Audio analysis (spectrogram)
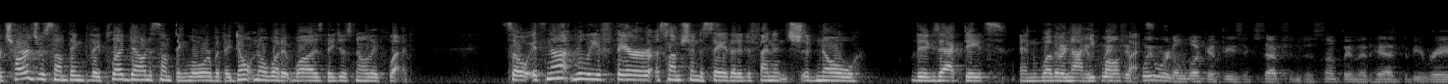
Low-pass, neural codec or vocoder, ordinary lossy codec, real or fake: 7.2 kHz; none; AAC, 48 kbps; real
